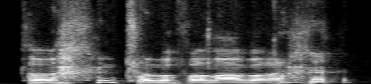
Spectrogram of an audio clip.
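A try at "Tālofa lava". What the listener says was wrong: Again, with the remember to elongate the A on talofa. Talofa. The easy way to remember it is that you're not saying one A.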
